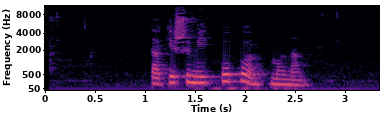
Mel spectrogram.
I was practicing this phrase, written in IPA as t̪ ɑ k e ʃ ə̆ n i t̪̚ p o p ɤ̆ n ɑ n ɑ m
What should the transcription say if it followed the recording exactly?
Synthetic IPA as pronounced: t̪ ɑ k e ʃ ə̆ m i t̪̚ p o p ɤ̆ m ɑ n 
